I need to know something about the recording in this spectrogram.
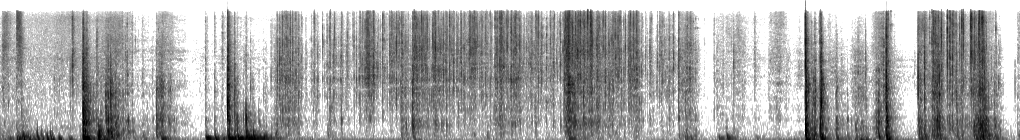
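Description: Plastic storage bin being pulled off a shelf and set down with several sharp thunks, and small plastic bags of LEGO pieces crinkling as a hand rummages through the bin; more knocks and crinkling come near the end as the lid is handled.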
